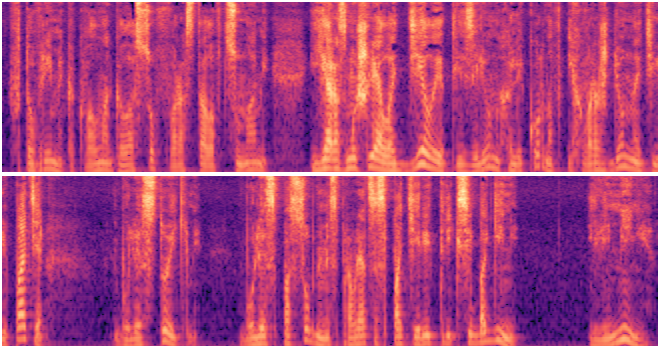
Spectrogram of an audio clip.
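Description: Male audiobook reader, husky, measured first-person storytelling. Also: mid-range voice, lively intonation. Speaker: audiobook narrator. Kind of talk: first-person fiction reading.

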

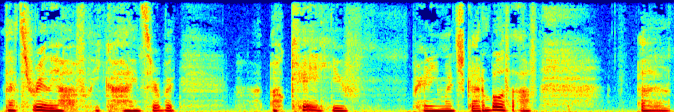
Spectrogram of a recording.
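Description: A woman in an ASMR role-play, playing a flustered, polite college student who delivers food, with a breathy, husky voice and a hesitant, stammering, apologetic manner. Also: lowish voice, fairly even intonation, unhurried, a little mellow, exaggerated voice. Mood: bashful, yielding.

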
